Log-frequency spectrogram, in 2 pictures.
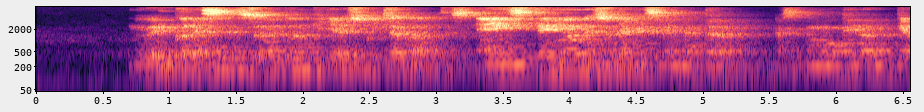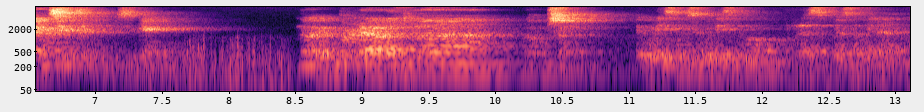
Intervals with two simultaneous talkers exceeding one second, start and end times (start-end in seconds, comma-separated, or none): none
